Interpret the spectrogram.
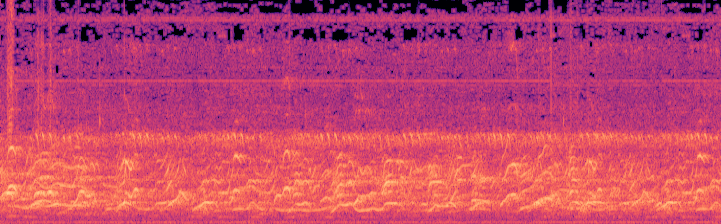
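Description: A chorus of many animals crying over one another, each cry a short call that rises and then falls in pitch, several a second without a break.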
